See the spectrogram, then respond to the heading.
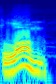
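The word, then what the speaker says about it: слон: It's pronounced slon.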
